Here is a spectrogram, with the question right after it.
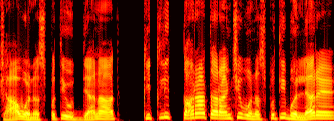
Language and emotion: Goan Konkani, surprised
